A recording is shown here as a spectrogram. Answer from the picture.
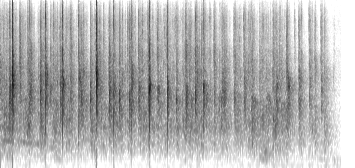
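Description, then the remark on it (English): A group applauds for about seven seconds to congratulate newly invested third-degree Knights of Columbus at St. Elizabeth Seton in Carmel, a dense patter of claps with sharper individual claps standing out, steady in loudness before quickly fading out at the end. “Please join me in congratulating our newly invested third-degree Knights of Columbus with a round of applause.”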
